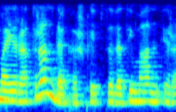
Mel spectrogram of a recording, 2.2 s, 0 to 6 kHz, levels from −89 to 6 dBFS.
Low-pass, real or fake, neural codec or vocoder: 5.4 kHz; real; none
